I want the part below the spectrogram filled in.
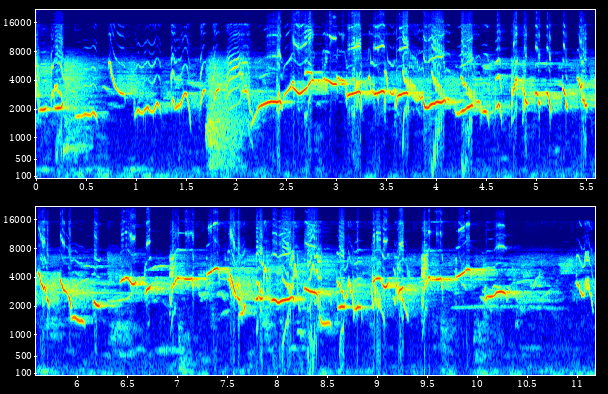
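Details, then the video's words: White-rumped shama singing loudly and continuously to provoke a rival; dense stream of quick whistled notes, zigzag trills and clicks, around three to four elements per second, over eleven seconds. "Terapi suara KACER GACOR Ribut buat PANCINGAN KACER Lawan Langsung NYAUT"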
